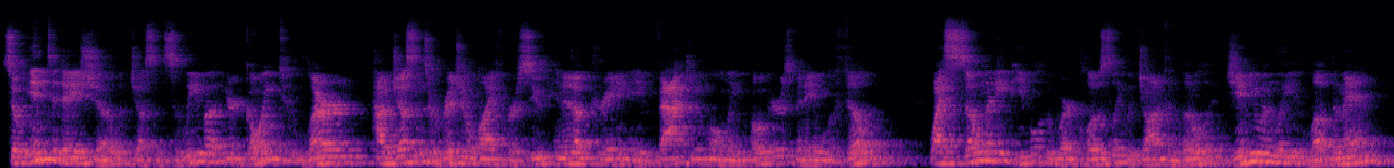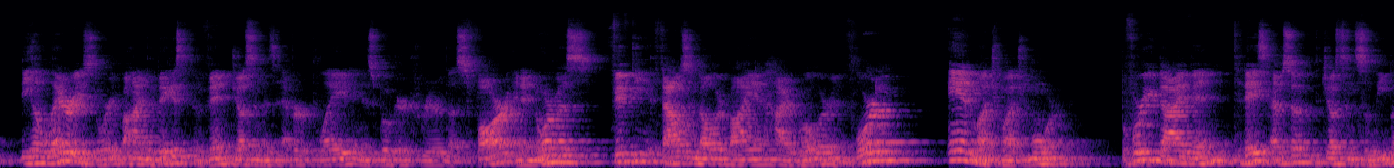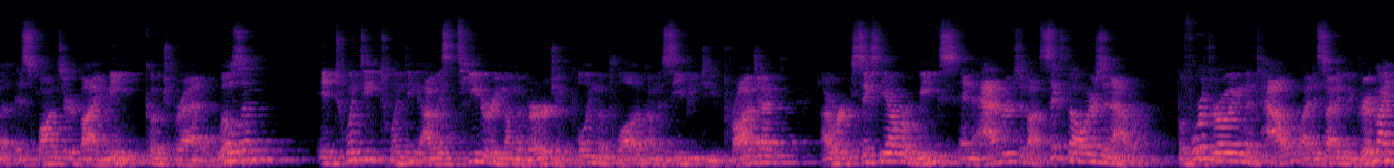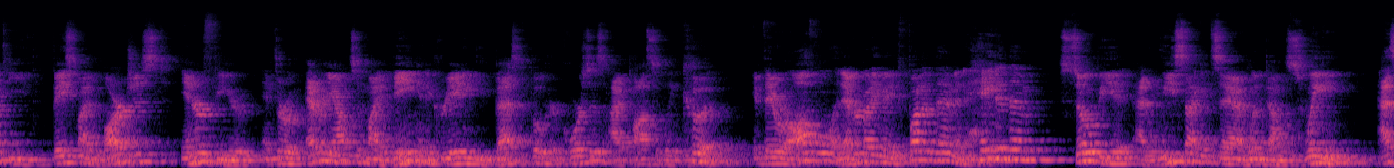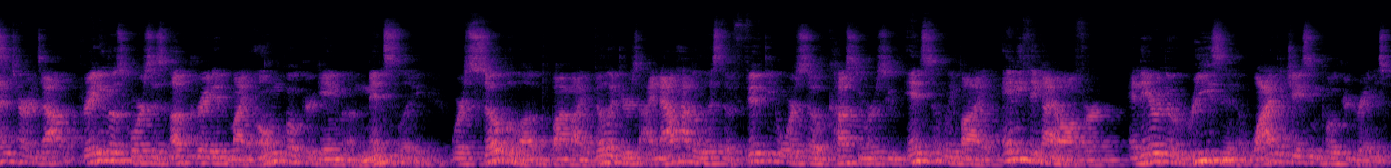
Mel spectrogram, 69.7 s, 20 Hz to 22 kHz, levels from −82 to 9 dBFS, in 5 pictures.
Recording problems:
off-mic speech; far
room echo; noticeable; dies away in 0.7 s

